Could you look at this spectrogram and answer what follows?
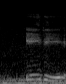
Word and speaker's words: EDI: airlock is ajar why are you named edie edie is the phonetic pronunciation of edi that is an acronym for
